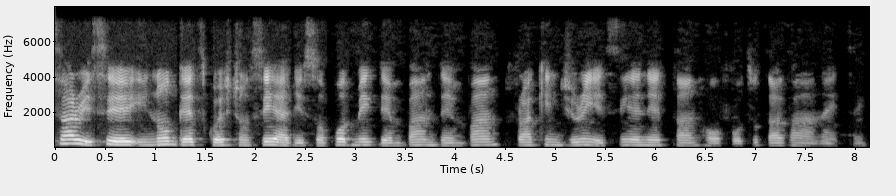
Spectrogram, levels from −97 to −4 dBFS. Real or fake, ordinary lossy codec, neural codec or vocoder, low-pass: real; none; none; 7.2 kHz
